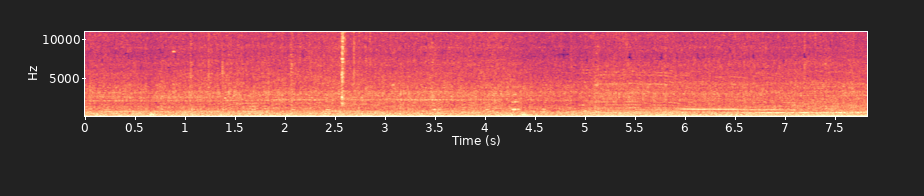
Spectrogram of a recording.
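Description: The engine of a John Deere tractor pulling a farm ride train, running steadily as the train rolls along.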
